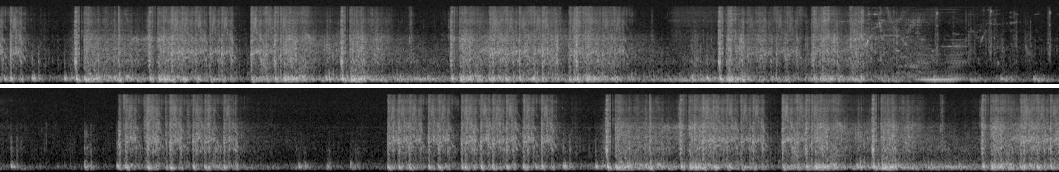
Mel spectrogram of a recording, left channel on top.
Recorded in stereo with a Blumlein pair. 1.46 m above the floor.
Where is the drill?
No drill in this recording.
